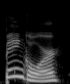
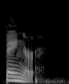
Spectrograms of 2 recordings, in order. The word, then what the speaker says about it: Bangor: And yes, it is pronounced Bangor and not Banger.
